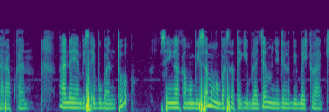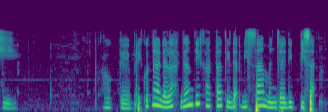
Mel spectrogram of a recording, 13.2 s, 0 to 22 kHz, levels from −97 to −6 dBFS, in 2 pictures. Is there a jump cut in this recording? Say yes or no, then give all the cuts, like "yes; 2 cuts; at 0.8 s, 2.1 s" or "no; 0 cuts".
no; 0 cuts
